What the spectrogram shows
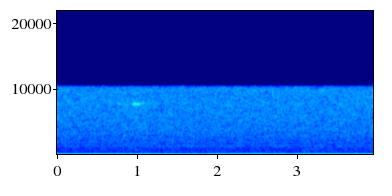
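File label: "beam", spoken word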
